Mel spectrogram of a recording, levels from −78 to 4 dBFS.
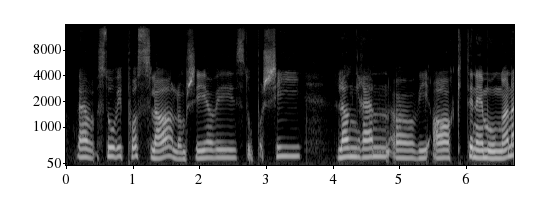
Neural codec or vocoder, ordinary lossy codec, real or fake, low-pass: none; Opus, 64 kbps; real; 14.4 kHz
